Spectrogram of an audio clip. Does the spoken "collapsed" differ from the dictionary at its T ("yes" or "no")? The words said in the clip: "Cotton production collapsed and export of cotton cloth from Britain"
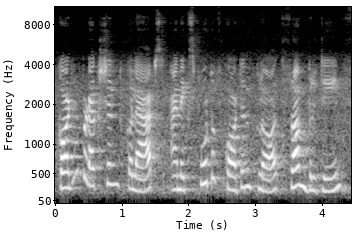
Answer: yes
